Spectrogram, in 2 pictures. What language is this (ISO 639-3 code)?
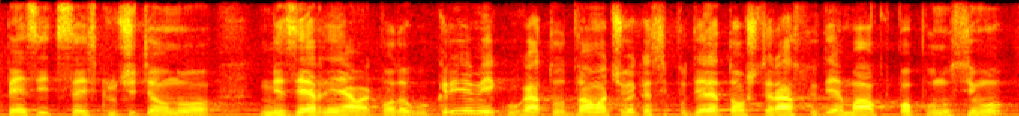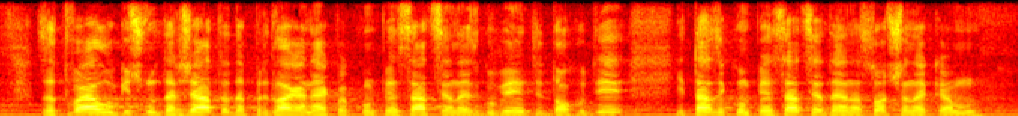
bul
